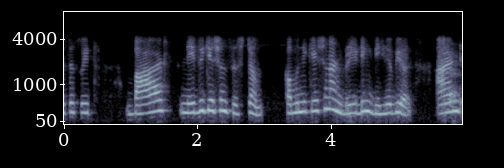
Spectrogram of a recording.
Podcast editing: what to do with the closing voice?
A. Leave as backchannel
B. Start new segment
A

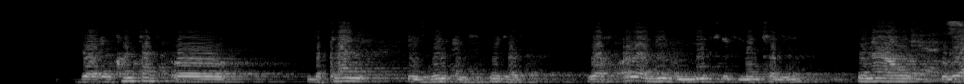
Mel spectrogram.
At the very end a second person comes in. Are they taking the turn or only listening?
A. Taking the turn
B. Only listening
B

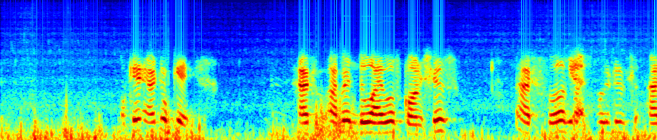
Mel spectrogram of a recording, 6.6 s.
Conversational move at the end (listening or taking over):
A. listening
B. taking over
A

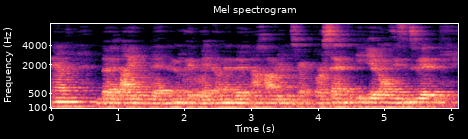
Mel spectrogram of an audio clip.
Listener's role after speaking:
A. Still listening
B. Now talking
A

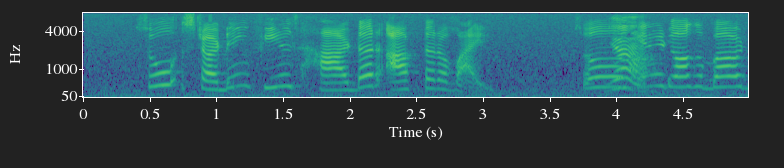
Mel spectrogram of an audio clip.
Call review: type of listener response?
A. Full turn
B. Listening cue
B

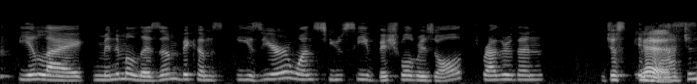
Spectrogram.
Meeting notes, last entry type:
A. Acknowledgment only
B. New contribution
B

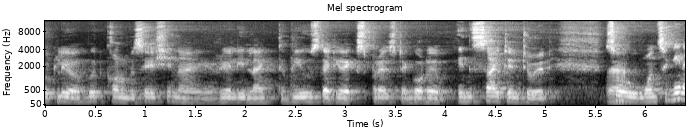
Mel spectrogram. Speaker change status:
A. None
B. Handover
A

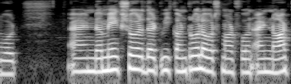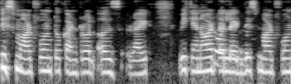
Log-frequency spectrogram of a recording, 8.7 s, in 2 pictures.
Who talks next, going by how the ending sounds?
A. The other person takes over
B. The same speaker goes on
B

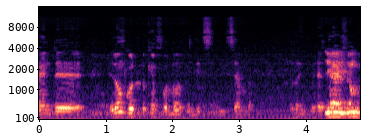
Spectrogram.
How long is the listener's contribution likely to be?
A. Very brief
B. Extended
B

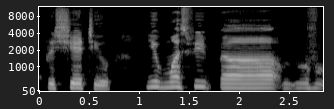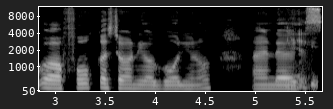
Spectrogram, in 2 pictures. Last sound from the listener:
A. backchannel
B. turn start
A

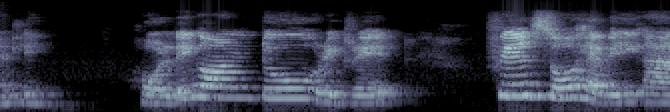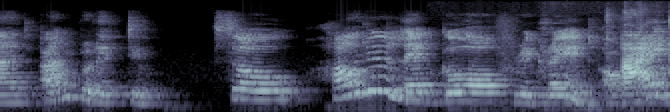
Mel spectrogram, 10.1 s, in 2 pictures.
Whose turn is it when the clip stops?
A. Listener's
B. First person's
A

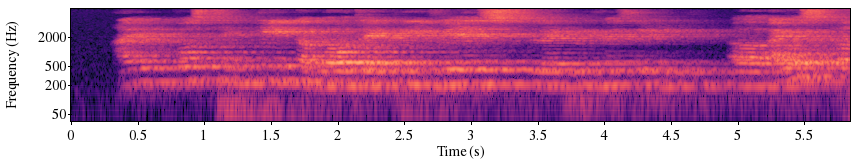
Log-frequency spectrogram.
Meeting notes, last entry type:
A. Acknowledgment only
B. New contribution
A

